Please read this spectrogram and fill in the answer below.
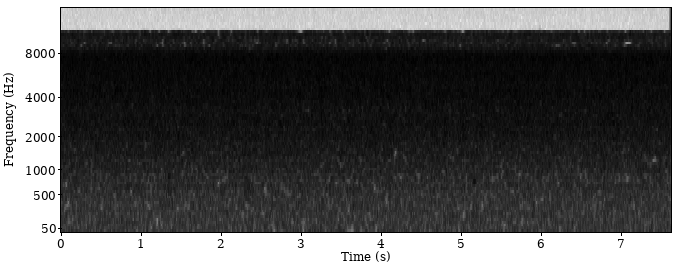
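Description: Thin marinated steaks frying in a skillet: a steady, unbroken sizzle.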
